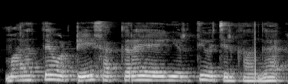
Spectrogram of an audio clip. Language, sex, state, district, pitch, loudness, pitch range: Tamil, female, Tamil Nadu, Nilgiris, 190 Hz, -14 LUFS, 180-200 Hz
